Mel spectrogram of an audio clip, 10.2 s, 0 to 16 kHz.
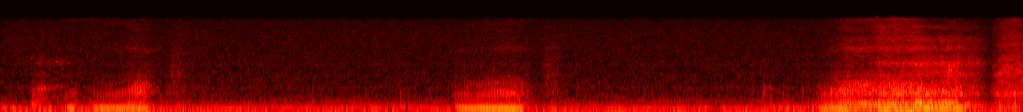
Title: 🐽 本日のイビキ / Snoring Sleep Sound 2025/02/28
